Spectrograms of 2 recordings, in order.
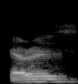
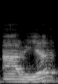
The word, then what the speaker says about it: area: the uh pronunciation um areas like uh um not it's not ari arya it's area zone huh area i um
